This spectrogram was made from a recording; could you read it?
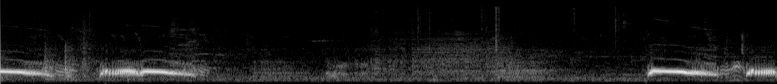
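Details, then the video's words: Cuhu, a hybrid of barbary dove and spotted dove, calling in its ngoar nguku style: two loud, slightly descending cooing phrases, a quiet gap with faint background sounds, then two more coos near the end. "suara burung cuhu gacor ngoar nguku hasil silang puterxtekukur"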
